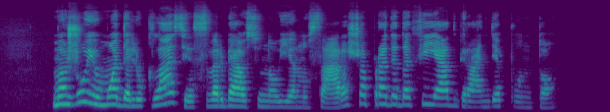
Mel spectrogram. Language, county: Lithuanian, Alytus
